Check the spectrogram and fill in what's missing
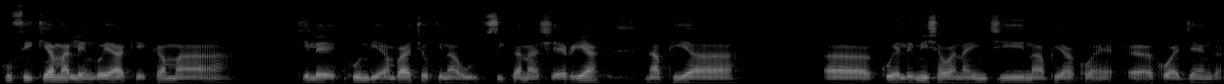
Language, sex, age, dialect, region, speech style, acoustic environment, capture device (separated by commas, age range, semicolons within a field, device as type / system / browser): Swahili, male, 25-34, Kenya - Nairobi Sheng-influenced, Kenya, focused, construction; nature; silence, mobile / Linux / Chrome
